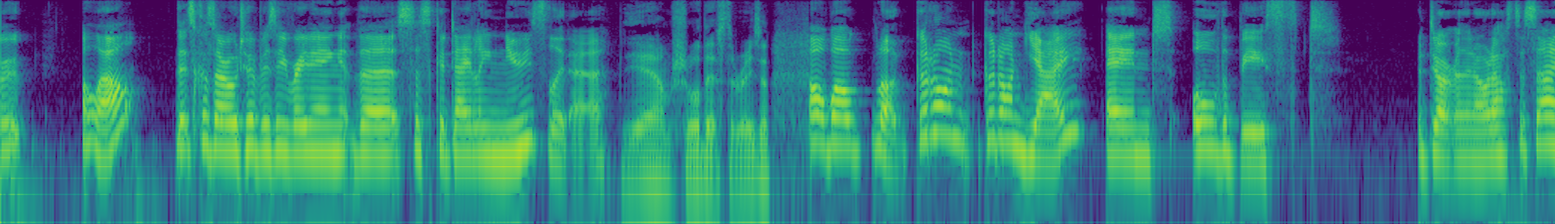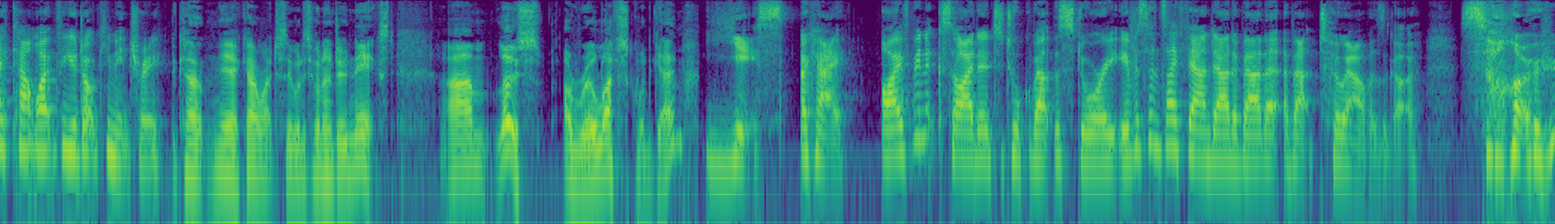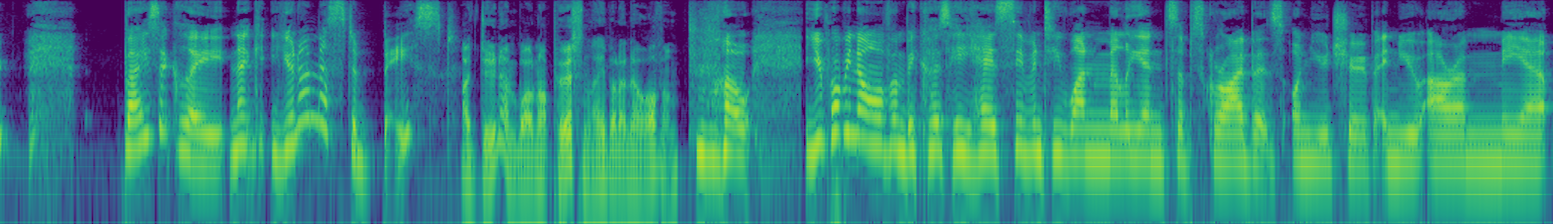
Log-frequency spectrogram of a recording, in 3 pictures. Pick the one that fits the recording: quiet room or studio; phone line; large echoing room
quiet room or studio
